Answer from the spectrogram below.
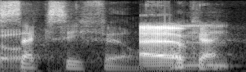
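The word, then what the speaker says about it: SxePhil: e Phil Su is is this supposed to be pronounced like Sexy Phil it's sexy yeah for sure Sexy Phil a lot of his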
